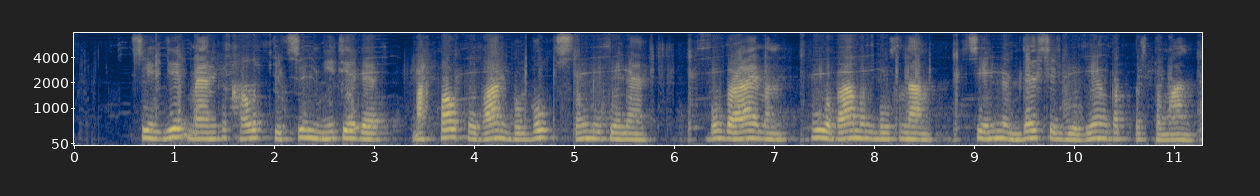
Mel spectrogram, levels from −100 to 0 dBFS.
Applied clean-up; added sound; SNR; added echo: neural separator model SepFormer DNS4.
